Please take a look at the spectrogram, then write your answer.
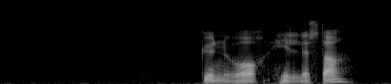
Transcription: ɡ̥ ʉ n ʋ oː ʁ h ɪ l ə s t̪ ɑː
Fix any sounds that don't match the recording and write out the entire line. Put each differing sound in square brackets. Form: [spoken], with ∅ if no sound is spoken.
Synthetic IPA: ɡ̥ ʉ n ʋ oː ʁ h ɪ l ə s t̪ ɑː

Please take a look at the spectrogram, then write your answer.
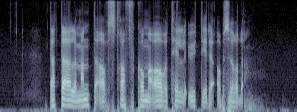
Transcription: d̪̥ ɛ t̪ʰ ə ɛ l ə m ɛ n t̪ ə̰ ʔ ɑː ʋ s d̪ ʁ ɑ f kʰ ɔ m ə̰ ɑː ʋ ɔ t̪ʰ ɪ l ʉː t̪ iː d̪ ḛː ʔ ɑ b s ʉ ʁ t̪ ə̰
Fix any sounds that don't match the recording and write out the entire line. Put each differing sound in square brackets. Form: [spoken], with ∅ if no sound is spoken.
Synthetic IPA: d̪̥ ɛ [t̪] ə ɛ l ə m ɛ n t̪ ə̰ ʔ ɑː ʋ s [t̪] ʁ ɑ f kʰ ɔ m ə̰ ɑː ʋ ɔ t̪ʰ ɪ l ʉː t̪ iː d̪ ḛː ʔ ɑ b s ʉ ʁ [d̪] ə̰

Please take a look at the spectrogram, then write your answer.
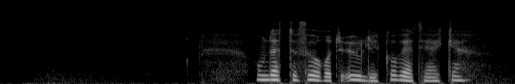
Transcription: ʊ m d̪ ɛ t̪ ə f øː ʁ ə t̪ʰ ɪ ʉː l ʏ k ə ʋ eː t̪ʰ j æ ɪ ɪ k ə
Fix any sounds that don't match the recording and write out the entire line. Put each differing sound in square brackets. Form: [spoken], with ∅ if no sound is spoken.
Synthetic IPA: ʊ m d̪ ɛ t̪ ə f øː ʁ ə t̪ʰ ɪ ʉː l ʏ k ə ʋ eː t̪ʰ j æ ɪ ɪ k ə

